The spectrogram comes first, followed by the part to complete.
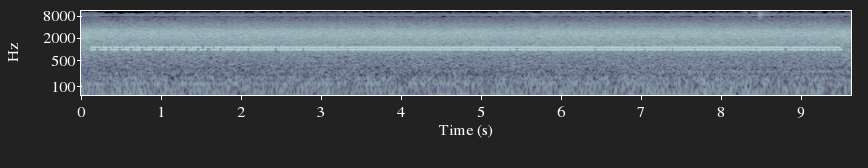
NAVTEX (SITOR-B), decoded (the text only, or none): TAMBE FOU PRESIDENT DEL BARCELONA SPORTING CLUB.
